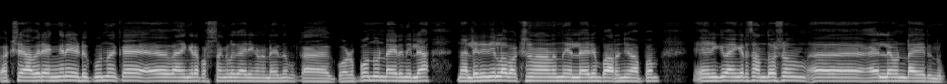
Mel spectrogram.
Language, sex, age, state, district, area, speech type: Malayalam, male, 45-60, Kerala, Kozhikode, urban, spontaneous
